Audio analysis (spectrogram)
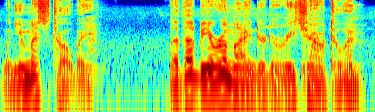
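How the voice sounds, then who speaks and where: Casting: male actor as easygoing family friend, low-pitched, playful, wry, kind-hearted, conversational drama delivery. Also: sing-song, fairly quick, gravelly, a little mellow, slightly rough, heavily acted. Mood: kind, encouraging. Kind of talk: conversational audio drama dialogue.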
